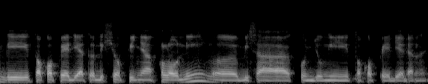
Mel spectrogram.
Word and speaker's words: Clouwny: C-L-O-U-W-N-Y ya, bacanya Clowny.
